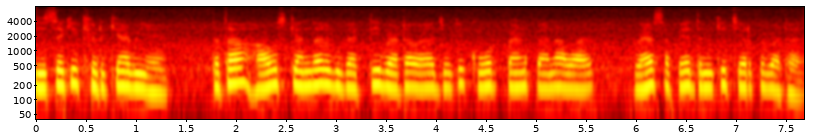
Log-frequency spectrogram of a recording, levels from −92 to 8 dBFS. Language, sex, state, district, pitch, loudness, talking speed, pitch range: Hindi, male, Chhattisgarh, Balrampur, 180 Hz, -19 LUFS, 225 wpm, 175-195 Hz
